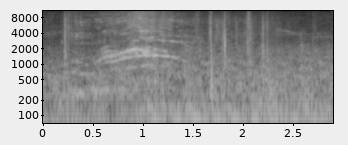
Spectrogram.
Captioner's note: pigs squealing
